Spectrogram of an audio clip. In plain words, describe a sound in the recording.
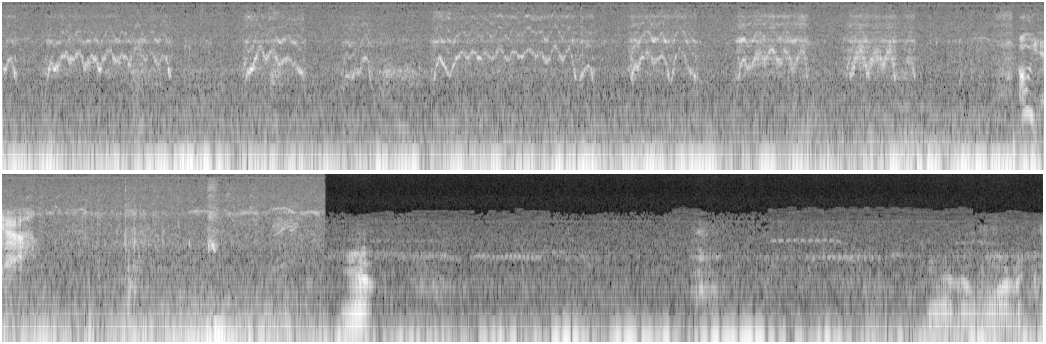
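Wind blows against the microphone on open water.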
